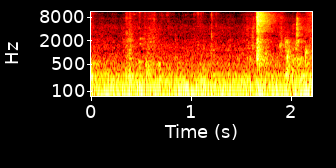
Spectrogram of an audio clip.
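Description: Near silence: quiet room tone with a low hum, broken by one short faint click near the end.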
